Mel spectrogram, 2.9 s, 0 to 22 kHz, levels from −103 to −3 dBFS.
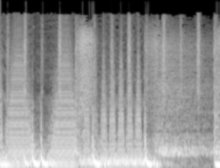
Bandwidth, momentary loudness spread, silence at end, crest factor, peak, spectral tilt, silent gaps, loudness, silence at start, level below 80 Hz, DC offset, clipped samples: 17 kHz; 8 LU; 0 s; 8 dB; 0 dBFS; -5 dB/octave; none; -9 LUFS; 0 s; -12 dBFS; under 0.1%; under 0.1%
